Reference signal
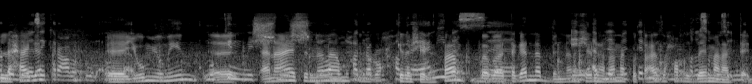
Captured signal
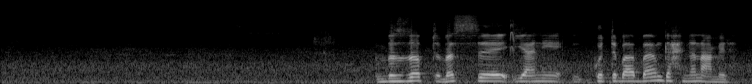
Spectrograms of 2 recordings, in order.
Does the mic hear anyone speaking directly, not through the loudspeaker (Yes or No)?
Yes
